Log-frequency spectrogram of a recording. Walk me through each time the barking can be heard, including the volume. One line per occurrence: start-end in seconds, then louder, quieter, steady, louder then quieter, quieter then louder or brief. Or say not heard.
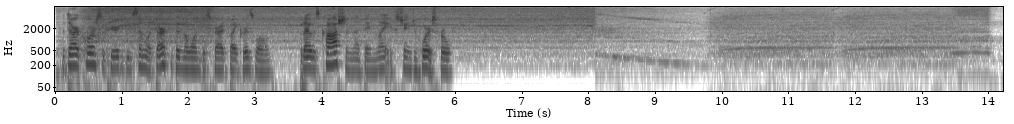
not heard.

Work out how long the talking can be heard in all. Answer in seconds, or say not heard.
6 s.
